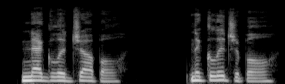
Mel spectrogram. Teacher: Stress neg and keep juh soft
